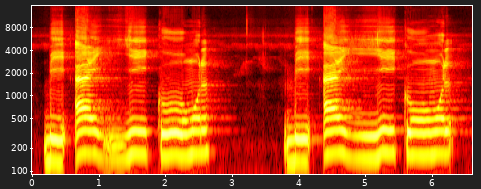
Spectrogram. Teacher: Perhatikan huruf y ya. Ditahan dan ditekan karena terdapat tanda tasdid.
